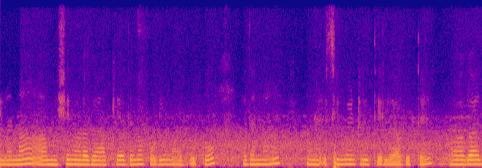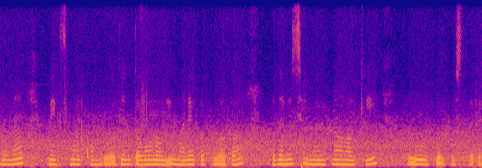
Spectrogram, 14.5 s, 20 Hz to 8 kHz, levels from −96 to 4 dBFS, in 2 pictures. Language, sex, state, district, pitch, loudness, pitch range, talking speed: Kannada, female, Karnataka, Bellary, 210 Hz, -18 LUFS, 205-215 Hz, 95 wpm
